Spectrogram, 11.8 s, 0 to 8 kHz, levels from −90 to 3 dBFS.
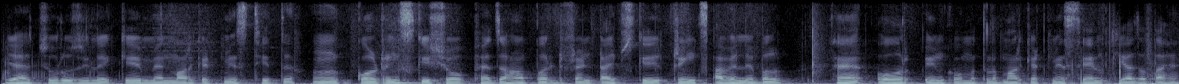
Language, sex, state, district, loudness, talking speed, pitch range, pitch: Hindi, male, Rajasthan, Churu, -34 LUFS, 145 wpm, 120-125 Hz, 120 Hz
